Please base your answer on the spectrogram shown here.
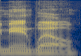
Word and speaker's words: Manuel: nice to meet you you could call me Manuel that's the way I say it so that's the way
